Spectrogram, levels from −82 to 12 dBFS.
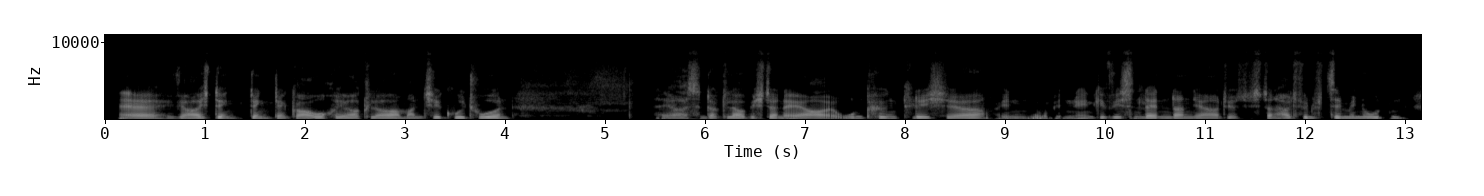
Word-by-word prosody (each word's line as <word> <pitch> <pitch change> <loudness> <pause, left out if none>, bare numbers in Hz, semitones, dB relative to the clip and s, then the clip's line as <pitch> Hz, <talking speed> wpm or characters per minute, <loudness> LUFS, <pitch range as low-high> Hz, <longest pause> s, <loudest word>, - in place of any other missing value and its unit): Ja, 135 0 +4
ja. - - -7 0.2
Ja, 125 0 +3
ich 135 - 0
denke 125 -2 +2
denke 130 -3 0
denke 120 -4 0
auch, 125 +4 +3
ja 125 +1 +1
klar. 120 -1 +2
Manche 120 +4 -1
Kulturen 135 -1 +3 1.5
ja, 115 +1 -4
sind 120 +2 -4
da, 120 - +1
glaube 125 0 0
ich, 125 - +2
dann 125 -2 +1
eher, 120 0 +2
unpünktlich, 135 0 -2
ja, 125 +1 +2
in 130 -1 -10 0.3
in 65 - -13
in 65 0 -5
gewissen 135 +1 -3
Ländern, 135 0 +2
ja? 130 +1 -1
Das 125 -1 -7
ist - - -4
dann 130 -2 -1
halt 125 -1 -1
15 140 0 -1
Minuten. 135 -1 -3
130 Hz, 150 wpm, -38 LUFS, 120-135 Hz, 1.5 s, Ja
